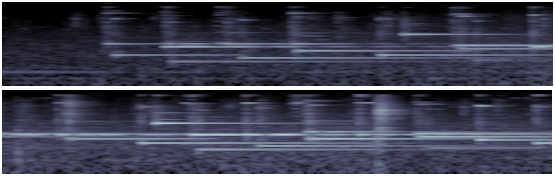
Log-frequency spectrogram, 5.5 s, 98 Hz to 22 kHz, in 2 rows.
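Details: Regula 25 cuckoo clock after repair and timing: music box triggered on the hour after the strike, steady even tinkling melody of plucked metal notes; releases and plays properly.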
